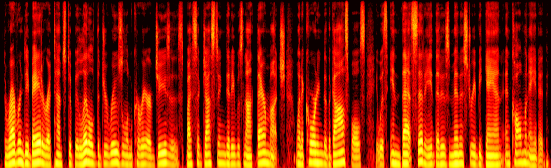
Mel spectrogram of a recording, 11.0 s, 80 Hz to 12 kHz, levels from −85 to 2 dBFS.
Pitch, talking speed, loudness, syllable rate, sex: 140 Hz, 190 wpm, -19 LUFS, 5.8 syllables/s, female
